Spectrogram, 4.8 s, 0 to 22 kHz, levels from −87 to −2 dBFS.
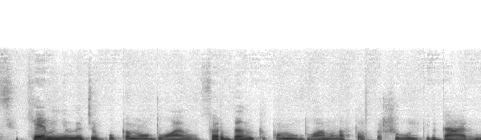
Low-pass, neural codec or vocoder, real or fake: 14.4 kHz; codec, 44.1 kHz, 2.6 kbps, DAC; fake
